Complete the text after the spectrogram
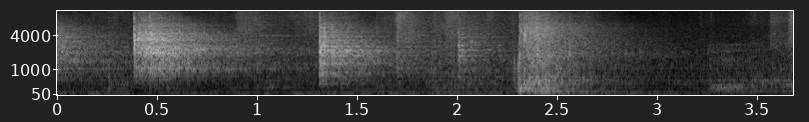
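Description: Wooden swords clack together sharply.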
